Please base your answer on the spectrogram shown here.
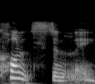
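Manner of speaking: constantly, stressed on first syllable con-. Going over a couple of words with Carlos: stress on CON in constantly. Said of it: "This one here has the emphasis on the first syllable".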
